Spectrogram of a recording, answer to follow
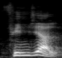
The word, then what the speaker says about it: Fengal: आहे आणि त्यांनी त्याला फिंजाल असं नाव दिलेलं दिसून येतं त्याचं spelling F इ एन जी एल जरी असलं तरीसुद्धा त्याचं प्रोन्सिएशन फिंजाल असं आहे आता श्रीलंकेवरती ह्याचा मोठ्या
